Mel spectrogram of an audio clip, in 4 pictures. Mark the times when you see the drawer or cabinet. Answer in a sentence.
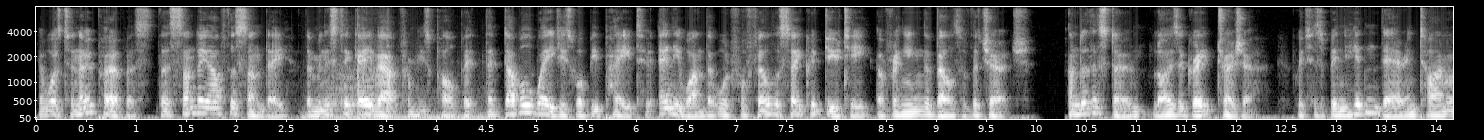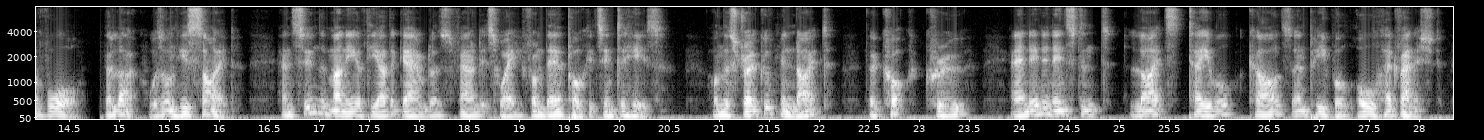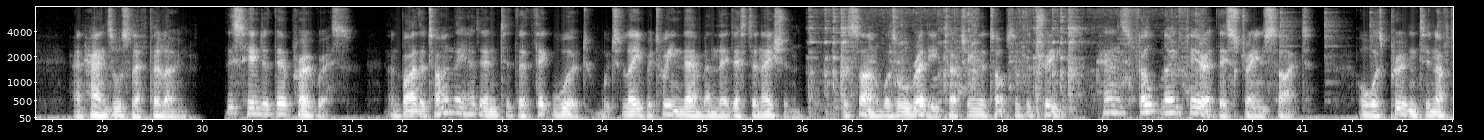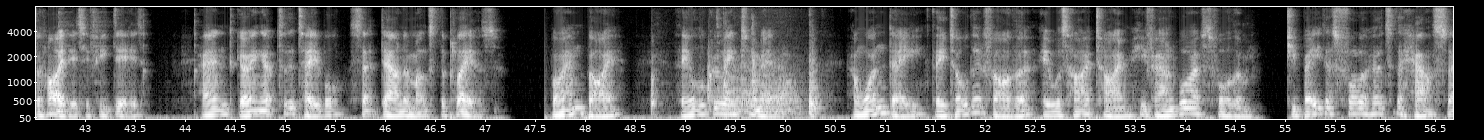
You can hear the drawer or cabinet from 2.6 to 4.6 s and from 48.6 to 50.4 s.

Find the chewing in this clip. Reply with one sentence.
The chewing can't be heard in this clip.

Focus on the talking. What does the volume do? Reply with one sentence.
The volume of the talking stays about the same.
